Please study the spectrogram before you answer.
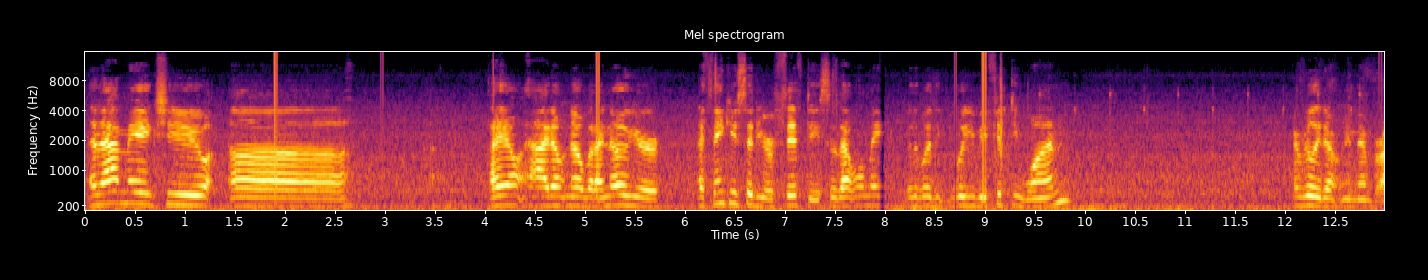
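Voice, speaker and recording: A chatty woman in her fifties talks at a medium pitch with fairly even intonation, unhurried and pausing often, over dull audio in a noisy car. She's a gig delivery driver livestreaming, reading viewer comments in casual, rambling chat with frequent restarts.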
